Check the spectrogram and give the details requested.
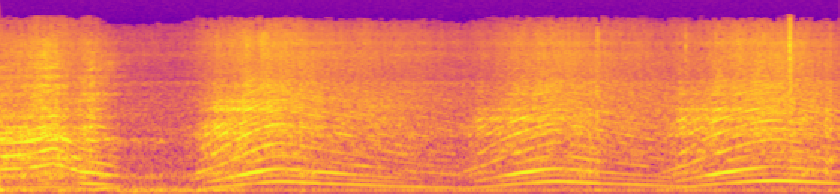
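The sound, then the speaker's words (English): The engine of a newly finished Supra sports car revs up and down in three or four surging sweeps, its pitch climbing and falling repeatedly, loud with a steady low rumble underneath. “So in this minute, Brian and Dom get into the newly finished Supra as Leon, Jesse, and Letty look on.”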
